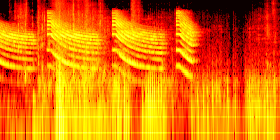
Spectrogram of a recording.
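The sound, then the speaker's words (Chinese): An alarm clock that was accidentally left on goes off. It is the kind that must be shaken to switch it off. It sounds four loud, drawn-out tones that sweep downward in pitch like meows, separated by short gaps, with some low rumbling noise at the end. “不好意思，刚好闹钟没有关，然后我的闹钟还要摇摇摇。”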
